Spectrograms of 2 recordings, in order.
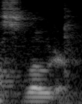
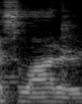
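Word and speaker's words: Sloter: back then um Kyle slowder I used to call Kai Slaughter until I figured oh that's not how you pronounce it I personally I like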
